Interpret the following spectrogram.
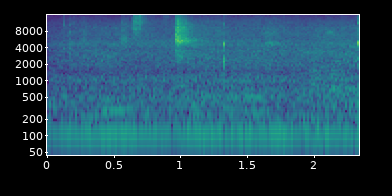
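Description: A steady low hum under a rumbling noise that swells at the start, with a couple of faint clicks about a second in.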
